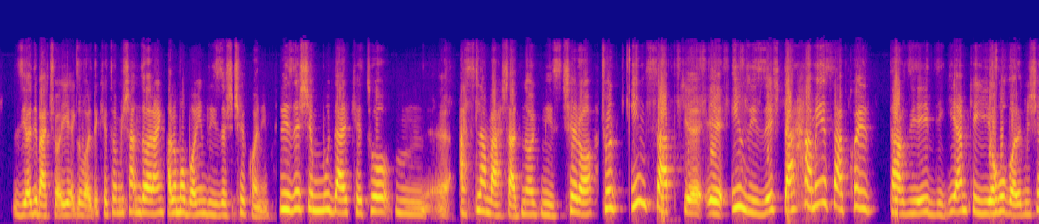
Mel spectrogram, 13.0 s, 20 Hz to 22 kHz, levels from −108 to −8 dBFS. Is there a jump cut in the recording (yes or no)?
yes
